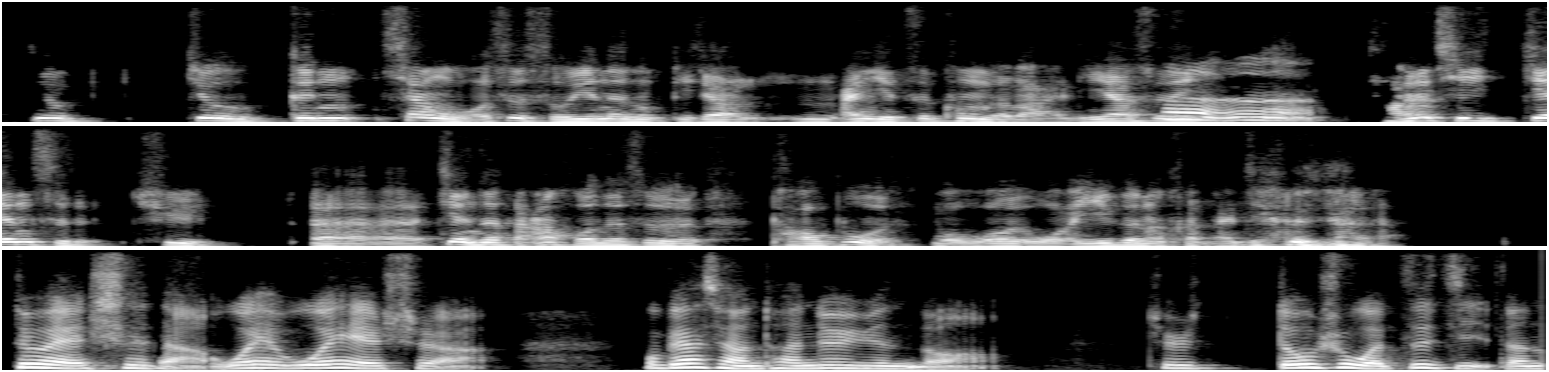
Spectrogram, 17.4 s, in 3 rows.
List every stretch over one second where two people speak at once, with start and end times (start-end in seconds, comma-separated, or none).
none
